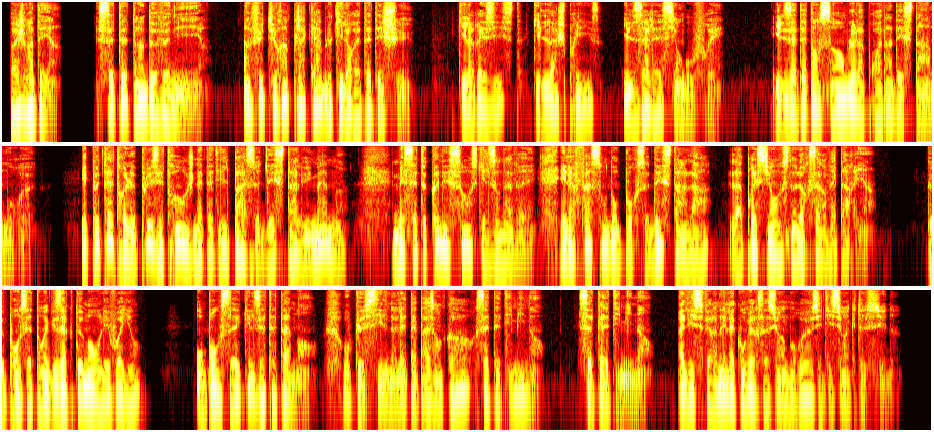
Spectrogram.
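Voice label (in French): PUB, voix; Acte Sud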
